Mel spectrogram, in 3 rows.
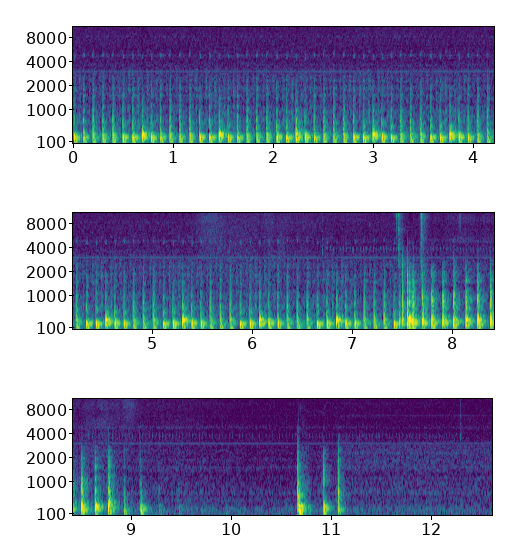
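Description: Interference from a running turntable picked up by a vintage tube AM radio tuned to 600 and heard through its speaker: a rapid clicking buzz of about ten ticks a second that swells and fades roughly every three-quarters of a second. It dies away about nine seconds in, and a few sharp clicks follow.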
